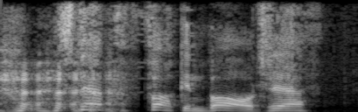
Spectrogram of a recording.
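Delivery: mock furious, high, angry yelling. Retelling how the quarterback yelled at his center: imitating someone yelling angrily. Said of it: "he's just yelling at him".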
